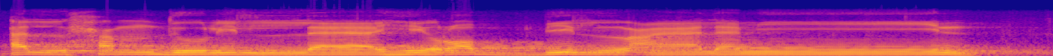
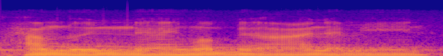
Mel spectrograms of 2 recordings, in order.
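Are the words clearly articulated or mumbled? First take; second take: clear; mumbled. First: The words are clearly and firmly articulated. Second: The words are mumbled and weakly articulated. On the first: The speaker calls it right. "jelas. ... mesti begitu" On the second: The speaker calls it wrong. "gak jelas"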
